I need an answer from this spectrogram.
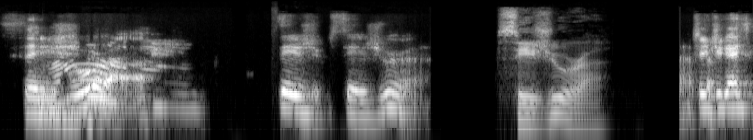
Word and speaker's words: caesura: And so Caesura's work in a couple ways.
